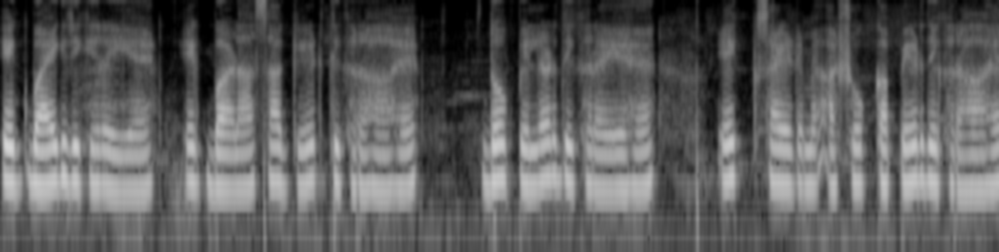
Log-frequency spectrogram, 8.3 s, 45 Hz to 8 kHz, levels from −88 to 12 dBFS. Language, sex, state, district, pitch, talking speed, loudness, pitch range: Hindi, female, Rajasthan, Jaipur, 185 Hz, 185 wpm, -20 LUFS, 175-195 Hz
